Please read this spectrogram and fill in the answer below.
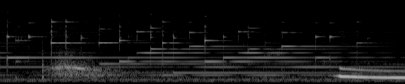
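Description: Chimes ringing: many scattered, bright, high struck tones that each ring on. About three and a half seconds in, a louder, steady low tone begins and sinks slightly in pitch.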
